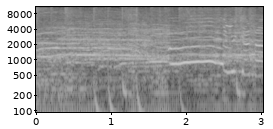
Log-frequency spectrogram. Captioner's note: audience cheering, applauding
